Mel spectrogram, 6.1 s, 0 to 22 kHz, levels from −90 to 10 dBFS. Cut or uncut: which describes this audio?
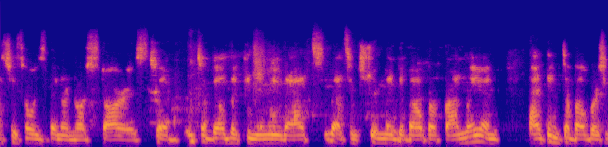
uncut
